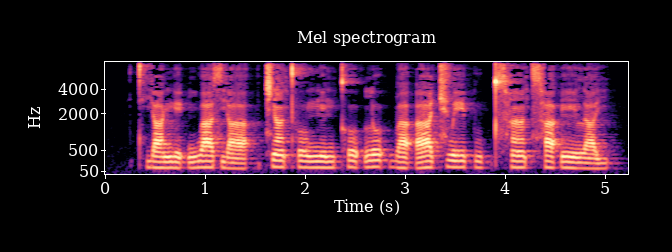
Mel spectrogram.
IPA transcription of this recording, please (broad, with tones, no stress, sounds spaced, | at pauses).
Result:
t̪ʰ j a˧ ŋ e˨ ʔ ŋ w a˦ s j a˨˩ | t͡ɕ ã˦ t̪ʰ o˧ ŋ ẽ˧ ŋ kʰ o˦ ʔ l o˦ ʔ b a˨ ʔ a˦ t͡ɕ w e˦ p u˨ p̚ t͡sʰ ã˦ t͡sʰ a˦ ʔ ẽ˥˧ l a˧ j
